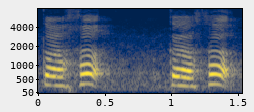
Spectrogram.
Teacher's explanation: কিংবা বিসর্গের পরে যদি আপনার কোনো স্বরবর্ণ থাকে, সেই ক্ষেত্রে আপনার বিসর্গের উচ্চারণটা হবে হয়ের মতো, পূর্ণ হয়ের মতো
